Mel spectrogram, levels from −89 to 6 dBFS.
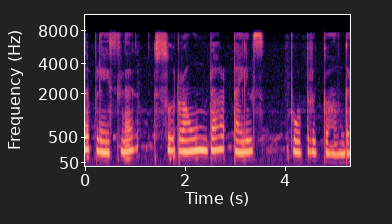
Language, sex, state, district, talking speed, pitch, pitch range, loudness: Tamil, female, Tamil Nadu, Nilgiris, 70 wpm, 230 Hz, 215-250 Hz, -15 LUFS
